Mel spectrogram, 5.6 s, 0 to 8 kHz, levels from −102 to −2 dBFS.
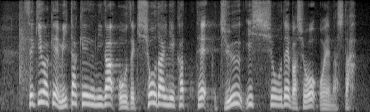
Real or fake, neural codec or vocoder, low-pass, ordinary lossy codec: real; none; none; none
